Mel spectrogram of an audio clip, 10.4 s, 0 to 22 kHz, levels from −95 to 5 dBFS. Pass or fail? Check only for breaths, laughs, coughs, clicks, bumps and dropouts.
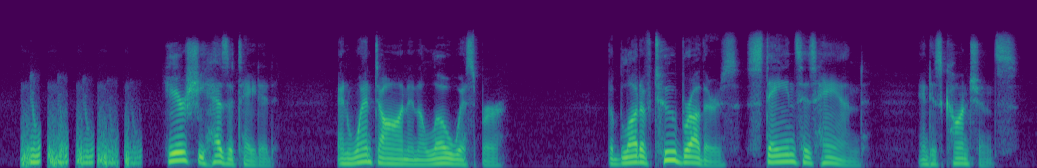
fail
